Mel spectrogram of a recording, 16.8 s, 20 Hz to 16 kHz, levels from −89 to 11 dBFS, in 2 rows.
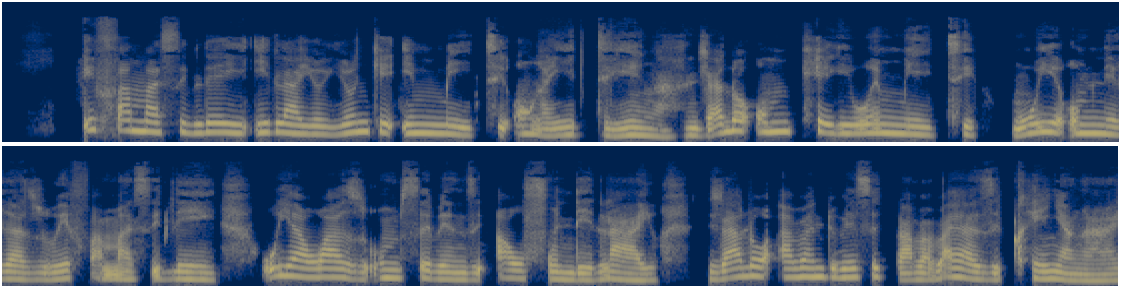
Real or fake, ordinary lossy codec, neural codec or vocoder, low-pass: fake; MP3, 48 kbps; autoencoder, 48 kHz, 128 numbers a frame, DAC-VAE, trained on Japanese speech; 14.4 kHz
